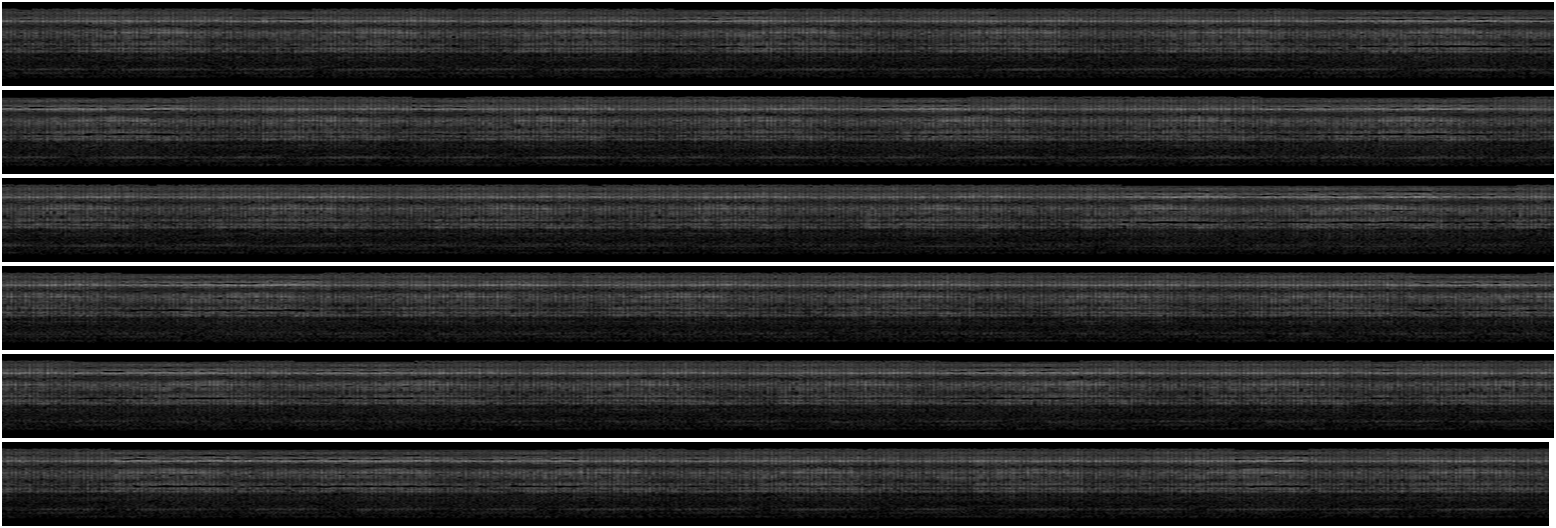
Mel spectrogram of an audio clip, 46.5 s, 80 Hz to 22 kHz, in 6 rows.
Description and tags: This is the sound of a Lenovo Watch 9 (battery powered analog smart watch) in fast-forward mode while changing the time. The second hand is spinning around at about 1 revolution per second. The sample will loop indefinitely.
Recording device - Sony PCM-A10 resing face down on the watch with mechanical contact between the recorder and watch.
